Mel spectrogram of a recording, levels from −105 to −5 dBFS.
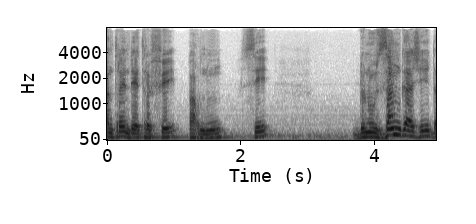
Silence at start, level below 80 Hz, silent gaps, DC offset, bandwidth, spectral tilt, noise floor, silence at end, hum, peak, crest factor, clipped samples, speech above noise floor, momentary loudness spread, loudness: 0 s; -42 dBFS; none; 0.8%; 8 kHz; -7 dB/octave; -42 dBFS; 0 s; none; -8 dBFS; 12 dB; under 0.1%; 23 dB; 12 LU; -20 LUFS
